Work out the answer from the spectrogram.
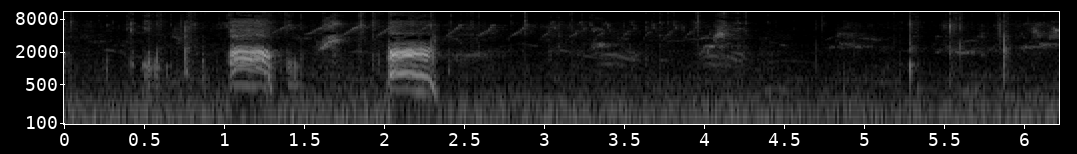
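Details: Crows crowing and crying while fighting for food: two loud, harsh, flat caws about a second apart, then fainter rough calls and steady high chirping from small birds behind.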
